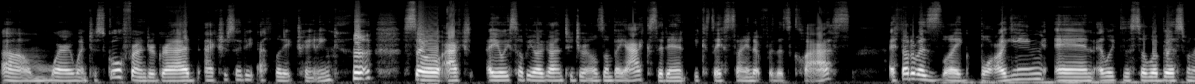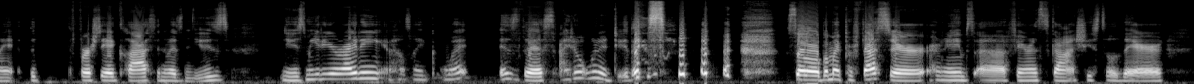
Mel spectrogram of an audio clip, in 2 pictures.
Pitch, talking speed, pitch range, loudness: 185 Hz, 210 wpm, 175-225 Hz, -12 LUFS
